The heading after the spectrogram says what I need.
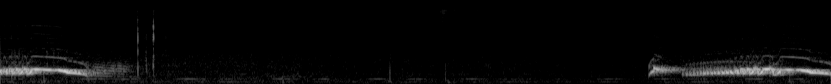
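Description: A Eurasian collared dove gives two low, hollow cooing phrases about six seconds apart, with near silence and a few faint knocks between them.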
